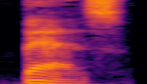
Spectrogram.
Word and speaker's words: Boaz: firm stable upright the word Boaz is Hebrew baz Hebrew means strong strength power might Refuge source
